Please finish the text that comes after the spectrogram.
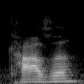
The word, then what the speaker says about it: Kasa: look at the tp-link kaza i think it's kaza i've never really known how to pronounce this um i haven't ever heard anybody say it but i say kaza this is the spot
